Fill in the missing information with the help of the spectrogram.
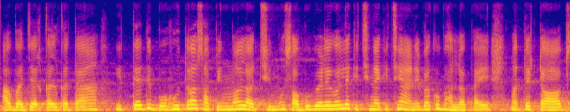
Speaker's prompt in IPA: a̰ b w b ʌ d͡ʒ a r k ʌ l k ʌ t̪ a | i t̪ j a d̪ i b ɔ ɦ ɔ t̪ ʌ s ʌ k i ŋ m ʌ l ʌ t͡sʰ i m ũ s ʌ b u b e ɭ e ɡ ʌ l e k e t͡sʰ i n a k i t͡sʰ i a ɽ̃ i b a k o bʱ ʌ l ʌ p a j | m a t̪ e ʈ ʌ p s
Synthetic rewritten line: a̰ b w b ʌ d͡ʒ a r k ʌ l k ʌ t̪ a | i t̪ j a d̪ i b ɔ ɦ u t̪ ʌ s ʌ p i ŋ m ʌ l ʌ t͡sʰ i m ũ s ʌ b u b e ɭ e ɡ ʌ l e k i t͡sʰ i n a k i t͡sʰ i a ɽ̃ i b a k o bʱ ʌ l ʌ p a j | m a t̪ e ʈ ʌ p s

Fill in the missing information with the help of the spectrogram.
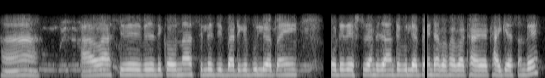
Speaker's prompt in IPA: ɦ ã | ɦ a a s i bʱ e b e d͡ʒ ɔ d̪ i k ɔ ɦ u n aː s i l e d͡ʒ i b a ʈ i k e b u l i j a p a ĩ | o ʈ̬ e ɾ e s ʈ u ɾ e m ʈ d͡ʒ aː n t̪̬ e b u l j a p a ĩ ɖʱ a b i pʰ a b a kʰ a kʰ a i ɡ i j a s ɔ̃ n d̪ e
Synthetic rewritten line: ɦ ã | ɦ a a s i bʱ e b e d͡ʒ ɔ d̪ i k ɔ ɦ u n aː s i l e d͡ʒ i b a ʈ i k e b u l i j a p a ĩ | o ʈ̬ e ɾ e s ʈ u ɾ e ɳ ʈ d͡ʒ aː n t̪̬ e b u l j a p a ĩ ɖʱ a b a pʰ a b a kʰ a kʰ a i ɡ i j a s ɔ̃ n d̪ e

